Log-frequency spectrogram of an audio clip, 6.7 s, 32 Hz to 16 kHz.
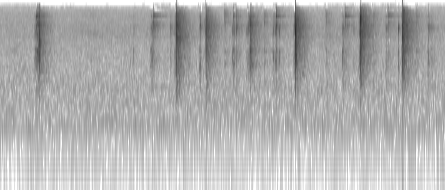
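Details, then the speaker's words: Arrma Talion 6S RC truck with motor and transmission removed, drivetrain turned by hand: irregular sharp clicks. The owner suspects the front differential, possibly the center differential too, while the drive shafts sound normal. Clicking in drivetrain. "definitely doesn't sound good does it hear that I think that's my problem"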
